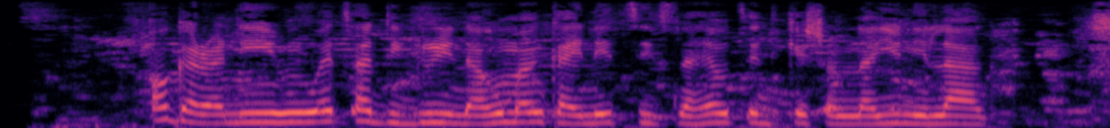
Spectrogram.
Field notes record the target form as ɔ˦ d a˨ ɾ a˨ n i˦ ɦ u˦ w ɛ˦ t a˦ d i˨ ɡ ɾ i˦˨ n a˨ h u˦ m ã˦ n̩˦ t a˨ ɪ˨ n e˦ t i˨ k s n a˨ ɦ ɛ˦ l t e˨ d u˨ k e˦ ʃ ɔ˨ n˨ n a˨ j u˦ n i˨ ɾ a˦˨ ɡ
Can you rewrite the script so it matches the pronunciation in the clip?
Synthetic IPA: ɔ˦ ɡ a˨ ɾ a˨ n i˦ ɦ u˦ w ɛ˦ t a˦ d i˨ ɡ ɾ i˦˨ n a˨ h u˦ m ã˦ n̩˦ k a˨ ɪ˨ n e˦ t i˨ k s n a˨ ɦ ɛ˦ l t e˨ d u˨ k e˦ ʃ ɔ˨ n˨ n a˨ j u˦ n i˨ l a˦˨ ɡ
